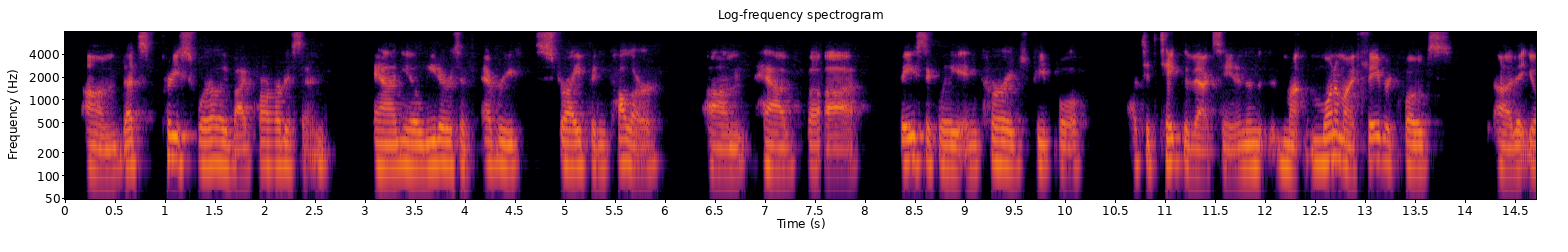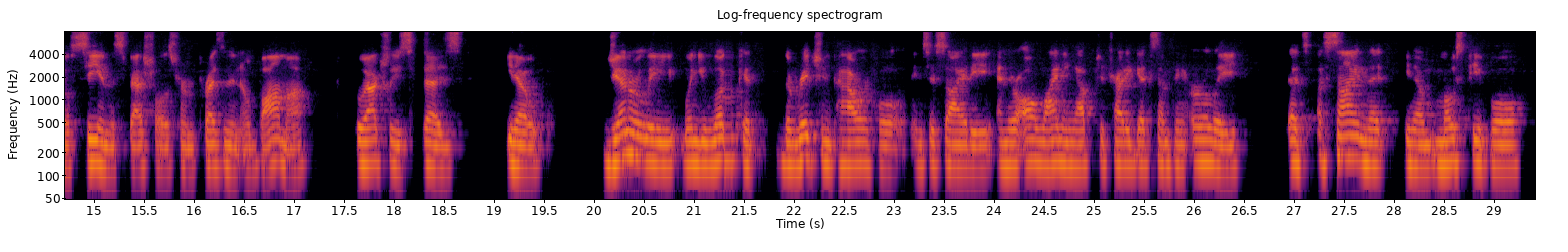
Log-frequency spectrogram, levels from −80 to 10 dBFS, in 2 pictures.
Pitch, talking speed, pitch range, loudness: 135 Hz, 160 wpm, 125-140 Hz, -22 LUFS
